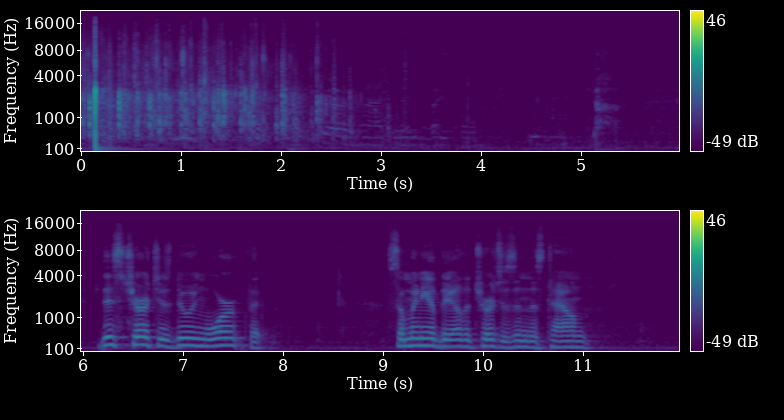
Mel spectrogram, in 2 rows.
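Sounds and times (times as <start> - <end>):
congregation applauding: 0.0 - 3.4
speech: 6.2 - 7.9, 9.1 - 11.2.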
